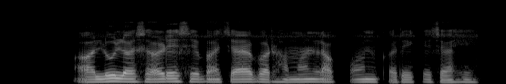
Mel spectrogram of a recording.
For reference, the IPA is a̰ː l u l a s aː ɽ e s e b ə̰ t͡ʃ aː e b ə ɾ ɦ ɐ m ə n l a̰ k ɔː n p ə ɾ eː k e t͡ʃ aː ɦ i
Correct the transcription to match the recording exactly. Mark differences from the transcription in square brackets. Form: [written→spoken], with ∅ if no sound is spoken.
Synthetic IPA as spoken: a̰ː l u l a s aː ɽ e s e b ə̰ t͡ʃ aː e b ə ɾ ɦ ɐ m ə n l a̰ k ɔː n [p→k] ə ɾ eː k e t͡ʃ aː ɦ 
